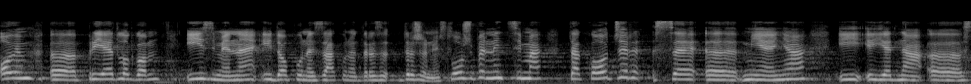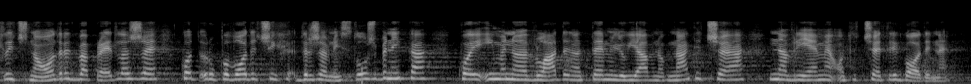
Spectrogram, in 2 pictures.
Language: Croatian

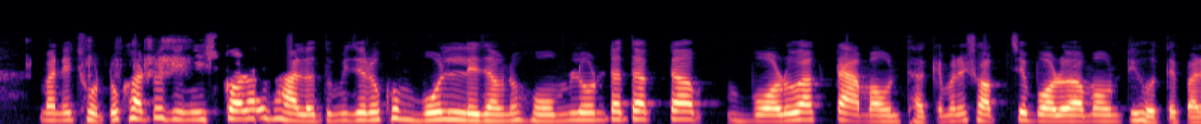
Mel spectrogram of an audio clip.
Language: Bangla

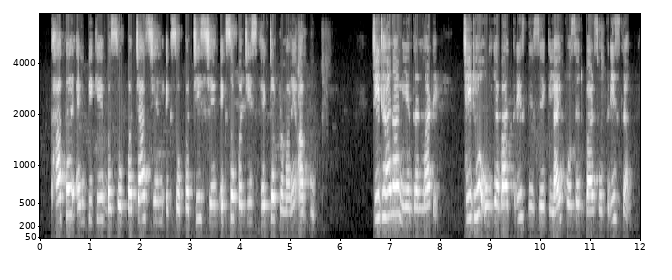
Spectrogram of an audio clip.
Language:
Gujarati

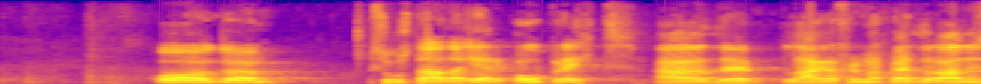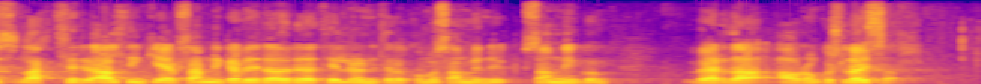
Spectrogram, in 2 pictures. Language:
Icelandic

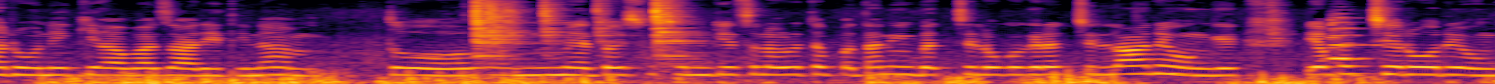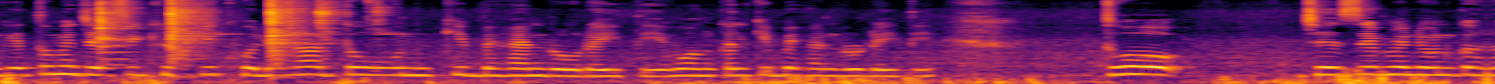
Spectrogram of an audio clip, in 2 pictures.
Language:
Hindi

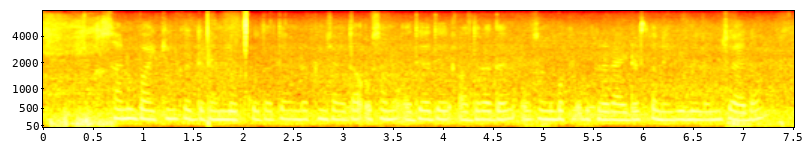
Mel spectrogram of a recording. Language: Dogri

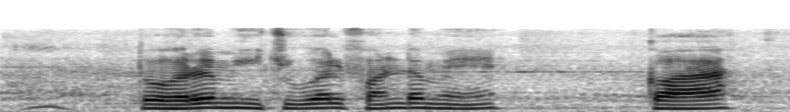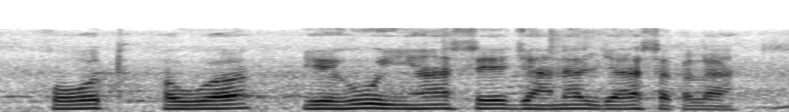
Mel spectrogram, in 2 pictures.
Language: Bhojpuri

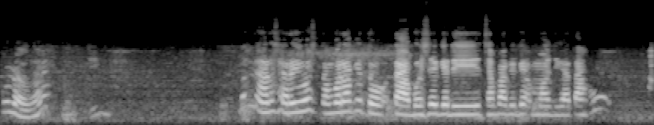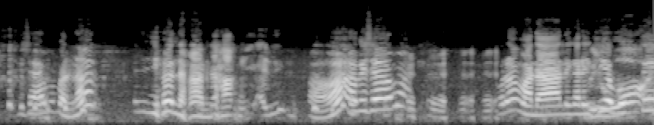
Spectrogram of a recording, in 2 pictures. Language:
Indonesian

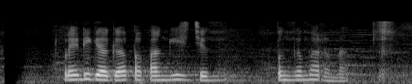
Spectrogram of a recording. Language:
Sundanese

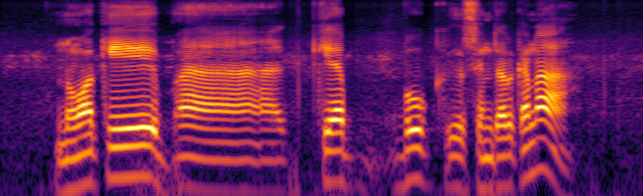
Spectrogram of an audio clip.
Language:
Santali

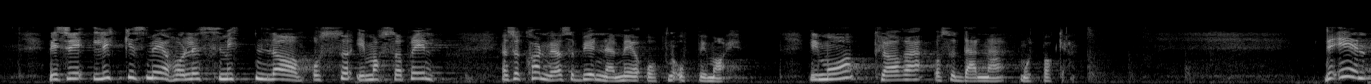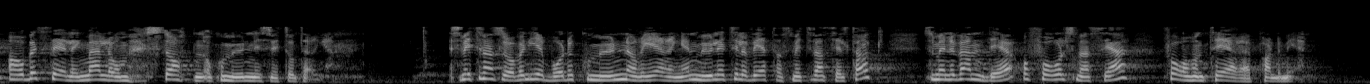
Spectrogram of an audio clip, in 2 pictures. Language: Norwegian Bokmål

